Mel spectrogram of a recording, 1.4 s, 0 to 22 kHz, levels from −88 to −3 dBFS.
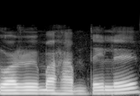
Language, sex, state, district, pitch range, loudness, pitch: Wancho, male, Arunachal Pradesh, Longding, 125-130 Hz, -16 LUFS, 125 Hz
